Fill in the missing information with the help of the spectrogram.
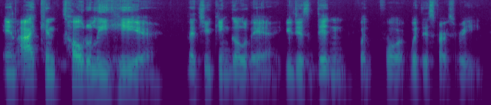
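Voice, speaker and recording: A man's voice: low voice, fairly even intonation, measured pace, gravelly, dry recording, studio quality. A man hosting auditions and giving encouraging, conversational feedback, often restarting his phrases. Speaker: audition host and director.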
